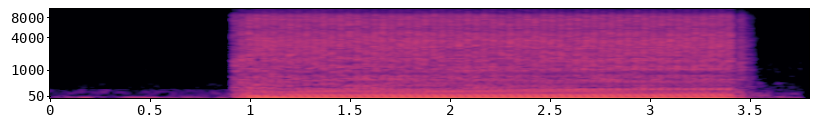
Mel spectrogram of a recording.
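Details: Methanol injection pump for 2000cc nozzles, switched on again after lines were primed: sharp steady rattling buzz starts instantly, holds evenly about two and a half seconds, then cuts cleanly; instant, proper response.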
